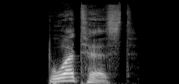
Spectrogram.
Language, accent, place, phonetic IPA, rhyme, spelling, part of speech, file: German, Germany, Berlin, [ˈboːɐ̯təst], -oːɐ̯təst, bohrtest, verb, De-bohrtest.ogg
- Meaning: inflection of bohren: 1. second-person singular preterite 2. second-person singular subjunctive II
